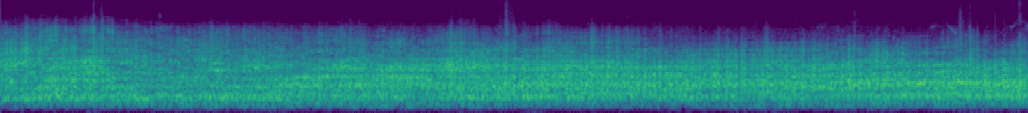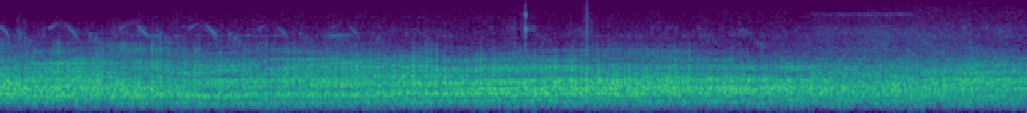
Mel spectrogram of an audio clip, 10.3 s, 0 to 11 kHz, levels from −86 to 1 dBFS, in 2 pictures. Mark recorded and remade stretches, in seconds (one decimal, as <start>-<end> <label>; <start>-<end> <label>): 0.0-9.2 recorded; 9.2-9.7 remade; 9.7-10.3 recorded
